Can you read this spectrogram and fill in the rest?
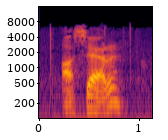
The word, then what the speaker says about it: hacer: First, the five verbos, the five verbs to make or do, hacer, hace mucho tiempo, to be able, poder, P-O-D-E-R, hacer is H-A-C-E-R, but the H is not pronounced, to arrive, llegar, L-L-E-G-A-R, to say or tell, decir.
